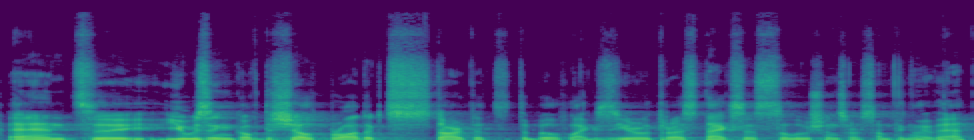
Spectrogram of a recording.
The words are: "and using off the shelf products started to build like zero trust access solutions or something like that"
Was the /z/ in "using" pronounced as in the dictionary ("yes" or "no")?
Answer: yes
